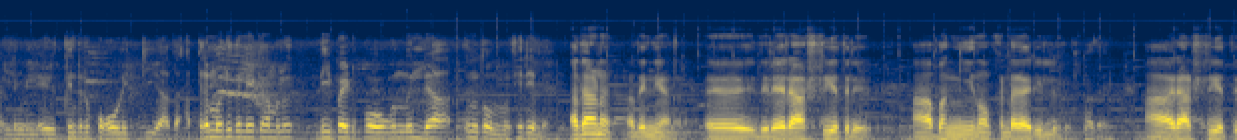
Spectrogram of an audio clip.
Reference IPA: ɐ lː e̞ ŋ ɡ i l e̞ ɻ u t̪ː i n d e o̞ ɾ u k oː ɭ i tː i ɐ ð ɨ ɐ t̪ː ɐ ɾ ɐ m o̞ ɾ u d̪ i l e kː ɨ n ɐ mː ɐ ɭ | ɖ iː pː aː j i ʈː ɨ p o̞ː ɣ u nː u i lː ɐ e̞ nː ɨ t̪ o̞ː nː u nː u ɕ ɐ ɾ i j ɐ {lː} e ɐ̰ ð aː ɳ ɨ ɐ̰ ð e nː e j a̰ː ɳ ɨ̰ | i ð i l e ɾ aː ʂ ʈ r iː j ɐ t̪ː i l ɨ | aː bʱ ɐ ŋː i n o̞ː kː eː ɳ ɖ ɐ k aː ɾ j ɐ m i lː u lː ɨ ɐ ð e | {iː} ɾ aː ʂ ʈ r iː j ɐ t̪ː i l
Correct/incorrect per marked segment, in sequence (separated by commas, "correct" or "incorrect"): correct, incorrect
